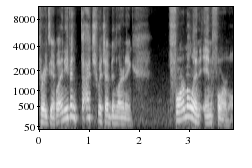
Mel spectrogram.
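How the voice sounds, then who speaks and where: Very wide pitch swings run through a man's speech, delivered with an American accent. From United States. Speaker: grow show host. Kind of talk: casual chat.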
